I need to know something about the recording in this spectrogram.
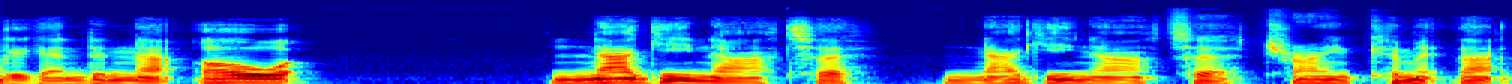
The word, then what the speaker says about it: naginata: and ice' but they're going after alguien atta pronounce that wrong again didn't that Oh naginata naginata try and commit that to memory okay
